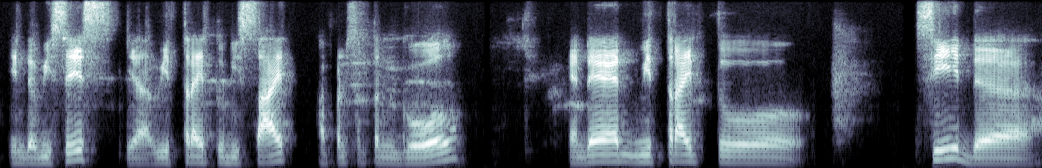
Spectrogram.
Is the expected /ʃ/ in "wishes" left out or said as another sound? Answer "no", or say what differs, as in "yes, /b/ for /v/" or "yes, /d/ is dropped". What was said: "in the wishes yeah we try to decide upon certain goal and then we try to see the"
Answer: yes, /s/ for /ʃ/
